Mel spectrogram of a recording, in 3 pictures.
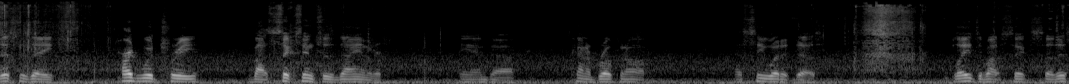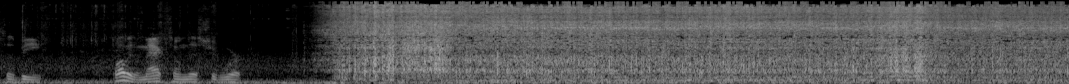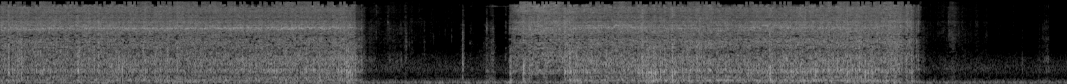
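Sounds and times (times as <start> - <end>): chainsaw cutting wood: 13.7 - 25.5, 26.1 - 30.8.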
